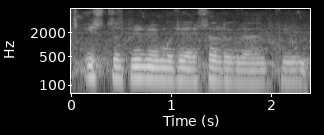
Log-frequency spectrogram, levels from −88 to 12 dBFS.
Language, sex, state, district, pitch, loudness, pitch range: Hindi, male, Bihar, Katihar, 130 Hz, -16 LUFS, 120-140 Hz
